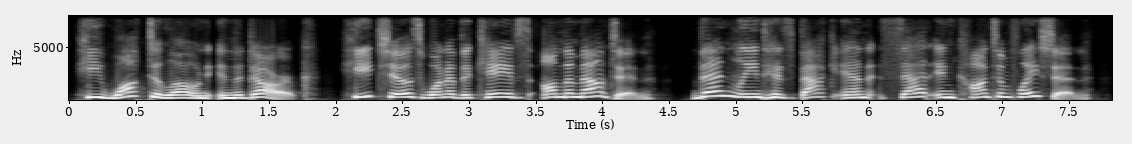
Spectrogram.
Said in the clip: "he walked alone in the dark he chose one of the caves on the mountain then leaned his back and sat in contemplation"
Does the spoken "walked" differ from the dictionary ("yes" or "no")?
no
